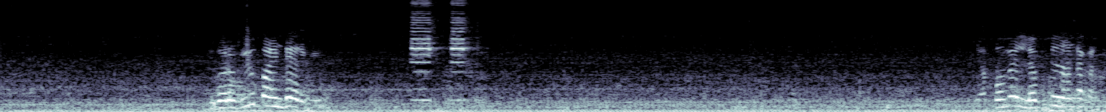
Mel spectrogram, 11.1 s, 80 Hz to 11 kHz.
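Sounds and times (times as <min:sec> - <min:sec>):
motorcycle rumble: 0:00.0 - 0:11.0
wind: 0:00.0 - 0:11.0
vehicle horn toots: 0:04.1 - 0:04.9.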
